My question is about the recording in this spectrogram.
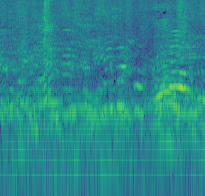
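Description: Several people talking at once: background chatter.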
